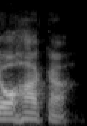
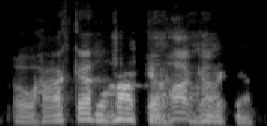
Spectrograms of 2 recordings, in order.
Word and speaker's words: Oaxaca: Ed, pronounce those names for us that Zach said. Yes. Conspiradores de Querétaro, sorry. Guerreros de Oaxaca. Oaxaca.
